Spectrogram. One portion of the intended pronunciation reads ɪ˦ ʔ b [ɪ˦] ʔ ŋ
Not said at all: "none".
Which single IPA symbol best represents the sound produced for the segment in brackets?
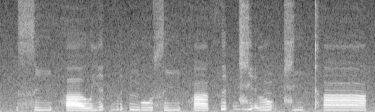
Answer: ɪ˦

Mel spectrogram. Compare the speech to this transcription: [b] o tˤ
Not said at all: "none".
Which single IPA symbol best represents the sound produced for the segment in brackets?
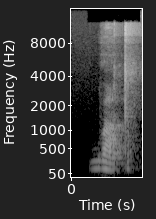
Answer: b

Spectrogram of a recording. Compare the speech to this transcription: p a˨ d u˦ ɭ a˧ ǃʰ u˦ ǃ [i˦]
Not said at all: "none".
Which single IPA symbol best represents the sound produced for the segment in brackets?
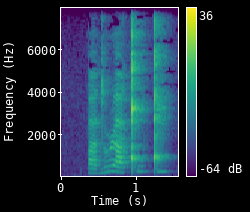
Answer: i˦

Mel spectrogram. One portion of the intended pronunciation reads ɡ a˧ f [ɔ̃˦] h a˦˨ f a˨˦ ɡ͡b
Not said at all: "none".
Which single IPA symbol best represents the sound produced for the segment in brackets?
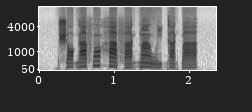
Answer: ɔ̃˦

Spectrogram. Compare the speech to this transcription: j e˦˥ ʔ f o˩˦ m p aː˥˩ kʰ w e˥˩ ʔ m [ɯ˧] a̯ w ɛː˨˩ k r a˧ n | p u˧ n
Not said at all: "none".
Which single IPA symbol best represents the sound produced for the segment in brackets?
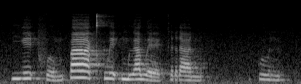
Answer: ɯ˦˥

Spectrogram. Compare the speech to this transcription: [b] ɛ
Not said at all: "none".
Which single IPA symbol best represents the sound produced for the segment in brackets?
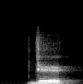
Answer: d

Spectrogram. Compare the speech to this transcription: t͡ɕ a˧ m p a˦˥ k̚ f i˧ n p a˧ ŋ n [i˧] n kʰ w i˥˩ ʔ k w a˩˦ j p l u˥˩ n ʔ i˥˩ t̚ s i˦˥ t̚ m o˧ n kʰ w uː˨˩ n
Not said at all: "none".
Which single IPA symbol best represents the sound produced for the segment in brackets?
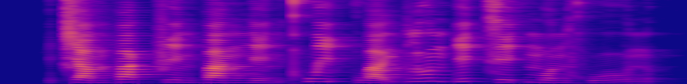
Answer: i˩˦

